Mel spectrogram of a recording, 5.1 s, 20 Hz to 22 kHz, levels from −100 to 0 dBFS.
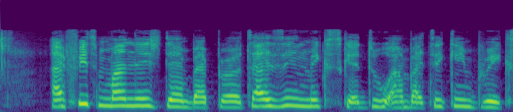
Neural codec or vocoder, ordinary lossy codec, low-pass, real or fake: codec, 16 kHz, 16 kbps, FreqCodec, larger model; none; 7.2 kHz; fake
